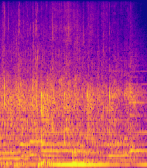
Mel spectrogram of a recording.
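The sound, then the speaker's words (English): An audience claps together in a steady, dense wash of applause that holds for a few seconds, with a low hum underneath. “Now, if one person claps, we all have to.”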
